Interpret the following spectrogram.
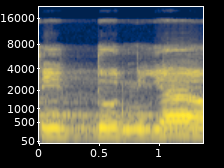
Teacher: یہاں پر الف لام حروف شمسی دال کے شروع میں ہے تو الف لام دونوں کو نہیں پڑھیں گے۔ اور دنیا کے نون میں اظہار مطلق ہوتا ہے تو نون کو ظاہر کر کے جلد پڑھیں گے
